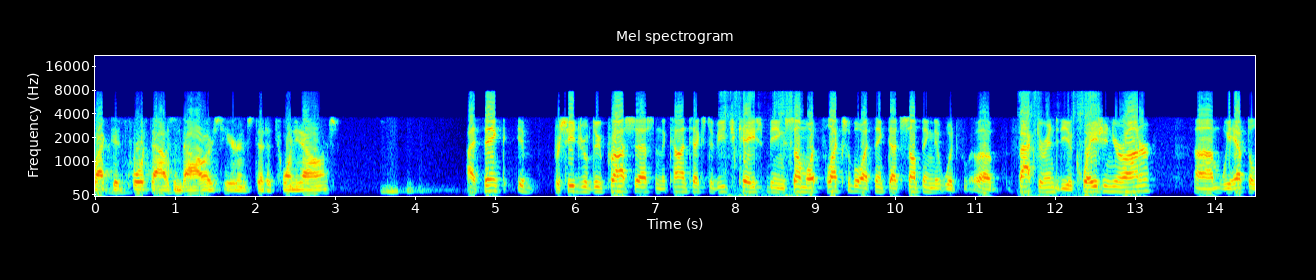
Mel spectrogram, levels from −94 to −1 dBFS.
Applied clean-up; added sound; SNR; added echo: none; Walk, footsteps; 18 dB; none.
